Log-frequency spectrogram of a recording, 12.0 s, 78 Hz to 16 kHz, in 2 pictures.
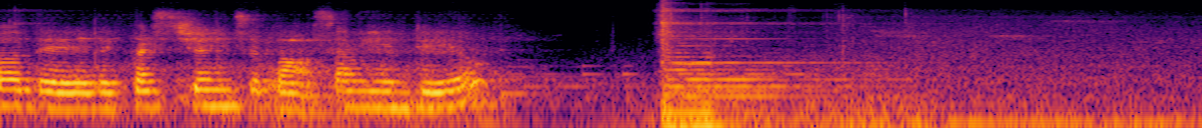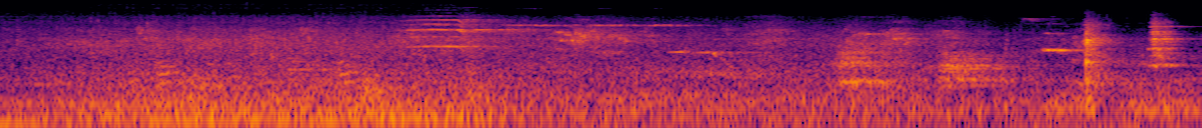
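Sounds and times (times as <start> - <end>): steady background hiss: 3.4 - 10.2
bird chirps: 6.3 - 10.6.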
